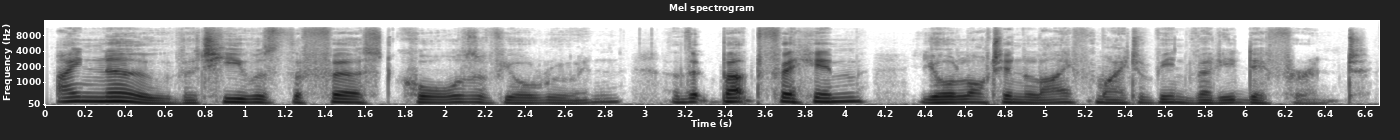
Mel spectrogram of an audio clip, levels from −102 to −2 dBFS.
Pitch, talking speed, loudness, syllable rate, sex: 130 Hz, 225 wpm, -18 LUFS, 4.7 syllables/s, male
